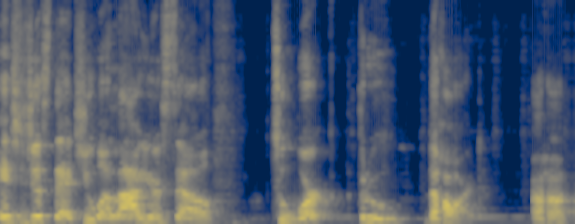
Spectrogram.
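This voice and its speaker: A woman's voice: mid-range voice, takes it slowly, fairly bright tone, faint music behind. A woman hosting an inspirational faith-based livestream, earnest and repeating phrases for emphasis, her nose stuffy and congested. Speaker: host of a live online talk.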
